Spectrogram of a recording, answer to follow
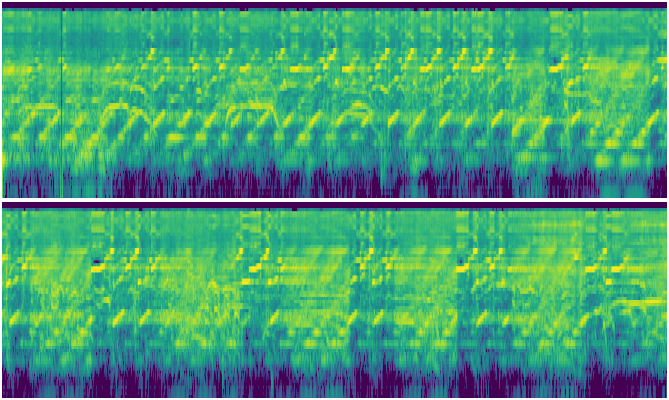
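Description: Live punk band's noise freakout: a rapid run of wavering, sliding wails, about two or three a second, over steady feedback-like tones, without a steady drumbeat.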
